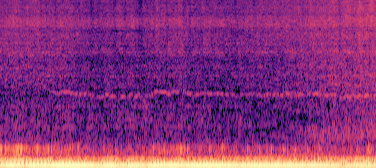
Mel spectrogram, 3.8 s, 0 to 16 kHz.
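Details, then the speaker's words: Pontiac G8 idling after battery replacement, having sat unused a while: deep, steady rumble, smooth and even with no knocks or stumbles; normal idle, though owner notes it smells like it's burning a little rich. "Oh, that sounds so good. Doesn't smell good. Burn a little rich."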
